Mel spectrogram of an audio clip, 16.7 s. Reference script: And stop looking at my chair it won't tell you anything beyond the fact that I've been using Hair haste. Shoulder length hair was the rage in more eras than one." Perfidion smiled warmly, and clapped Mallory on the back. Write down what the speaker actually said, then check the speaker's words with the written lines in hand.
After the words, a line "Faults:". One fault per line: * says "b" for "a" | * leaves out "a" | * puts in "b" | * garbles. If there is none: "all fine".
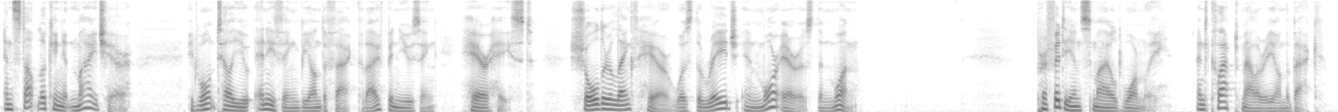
And stop looking at my chair it won't tell you anything beyond the fact that I've been using Hair haste. Shoulder length hair was the rage in more eras than one." Perfidion smiled warmly, and clapped Mallory on the back.
Faults:
all fine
